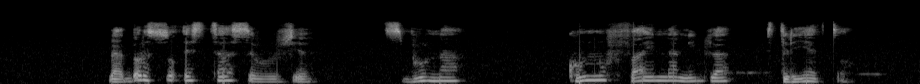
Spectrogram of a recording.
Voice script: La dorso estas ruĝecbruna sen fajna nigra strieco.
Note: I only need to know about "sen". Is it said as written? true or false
false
